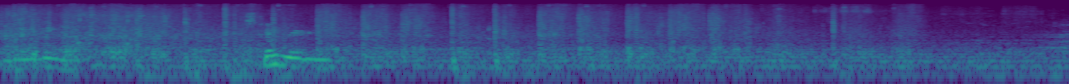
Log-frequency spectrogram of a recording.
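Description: Footsteps crunch through dry grass and gravel at a quick pace.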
